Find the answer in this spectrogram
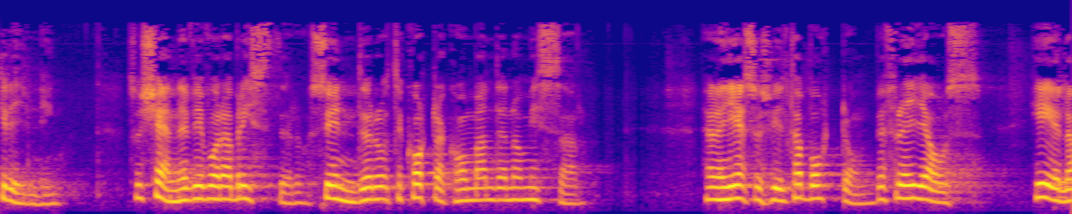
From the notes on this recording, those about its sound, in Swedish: Inspelad i Roseniuskyrkan den 11 september 2022.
